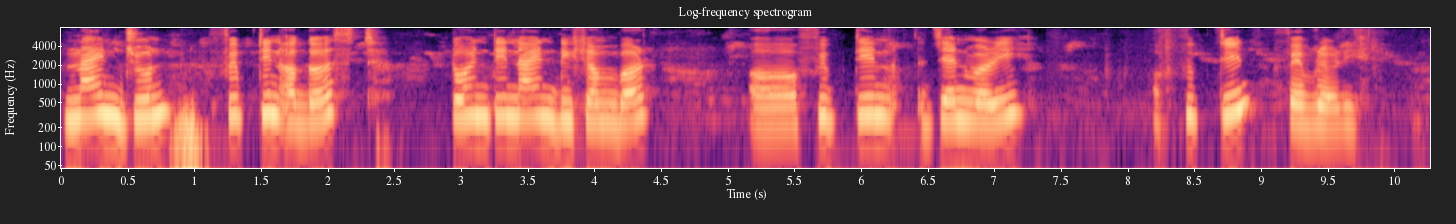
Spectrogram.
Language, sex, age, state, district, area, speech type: Nepali, female, 18-30, West Bengal, Alipurduar, urban, spontaneous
